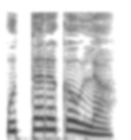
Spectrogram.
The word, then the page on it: ಉತ್ತರಕಾಲ: uttarakāla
